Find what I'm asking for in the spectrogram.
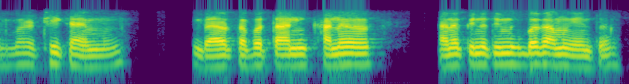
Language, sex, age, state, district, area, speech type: Marathi, male, 18-30, Maharashtra, Hingoli, urban, conversation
